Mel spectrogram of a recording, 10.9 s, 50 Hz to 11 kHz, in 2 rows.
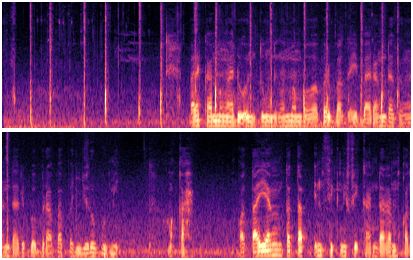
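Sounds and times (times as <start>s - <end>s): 
hoofbeats from camels and horses ridden by traders in an arid sandy place: 0.0s - 5.7s
wind blowing in an arid sandy place: 0.0s - 6.3s
speech: 2.5s - 10.8s.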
